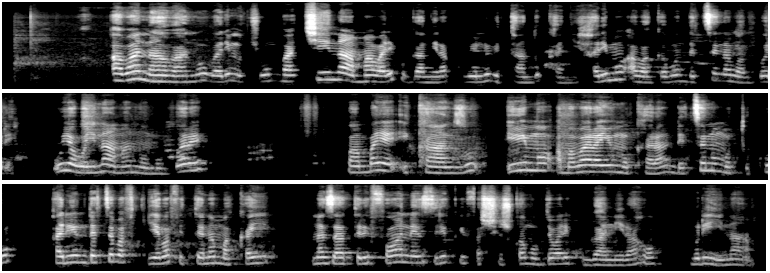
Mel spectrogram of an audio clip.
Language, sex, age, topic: Kinyarwanda, female, 36-49, government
